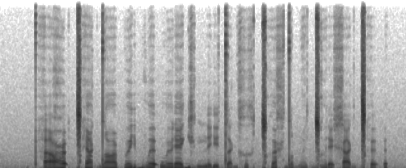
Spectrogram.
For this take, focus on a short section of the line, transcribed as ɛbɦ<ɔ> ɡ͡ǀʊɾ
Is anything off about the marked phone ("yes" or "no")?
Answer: yes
